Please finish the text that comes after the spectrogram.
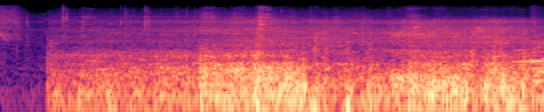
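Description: A train pulls into a station, rolling in loud and close with a steady heavy rumble and clickety-clack of wheels that swells midway, with no voices over it.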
